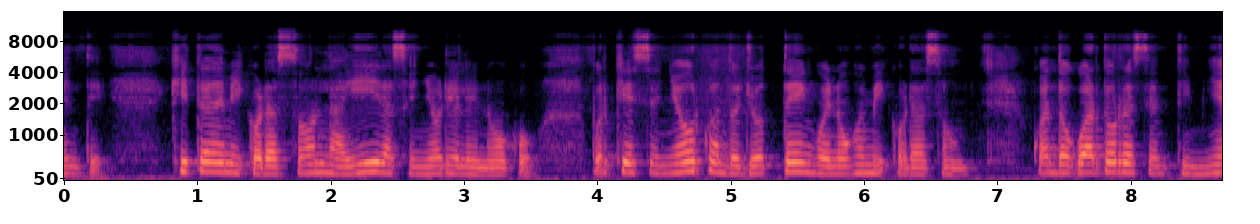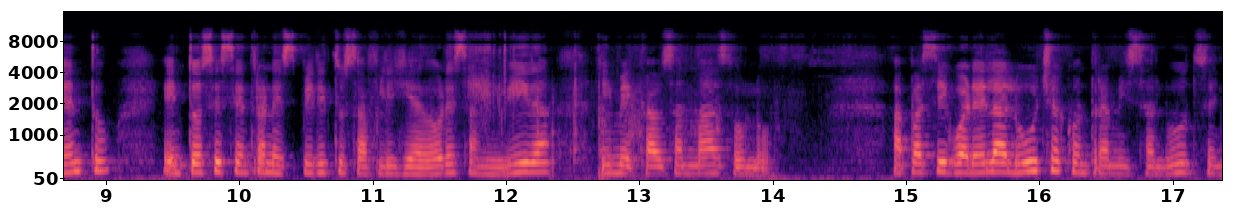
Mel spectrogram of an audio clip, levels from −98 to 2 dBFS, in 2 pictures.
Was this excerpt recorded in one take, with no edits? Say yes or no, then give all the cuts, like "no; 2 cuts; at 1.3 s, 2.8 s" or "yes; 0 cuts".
no; 1 cut; at 3.9 s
